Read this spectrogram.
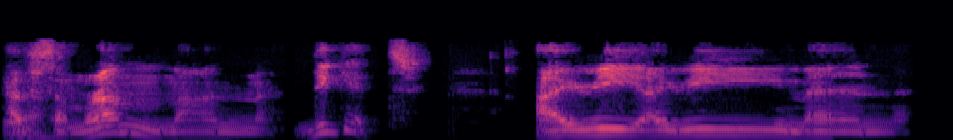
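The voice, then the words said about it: Put-on Jamaican accent. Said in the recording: “John Candy, Del, starts giving us a little bit of a Jamaican accent”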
